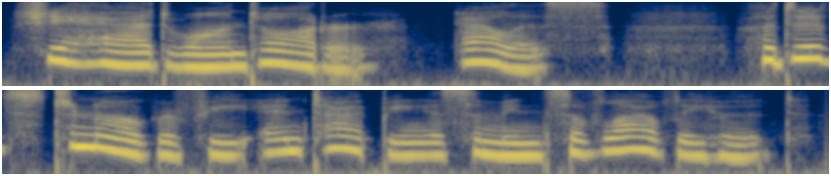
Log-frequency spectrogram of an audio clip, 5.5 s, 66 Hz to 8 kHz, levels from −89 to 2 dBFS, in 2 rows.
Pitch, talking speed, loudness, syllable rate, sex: 230 Hz, 165 wpm, -17 LUFS, 5.5 syllables/s, female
